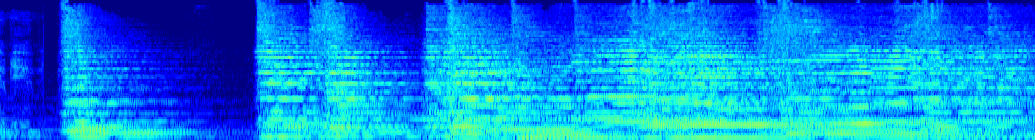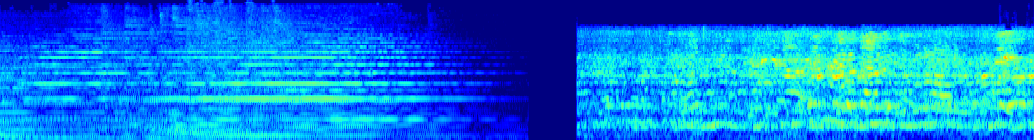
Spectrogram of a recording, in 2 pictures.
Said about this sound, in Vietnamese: Vâng thưa quý vị, đó là những âm thanh vui vẻ háo hức của những đứa trẻ ở thôn Lũng Trư, xã Thượng Phùng, huyện Mèo Vạc, tỉnh Hà Giang khi được nhận những món quà chơi là ô tô cần cầu búp bê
